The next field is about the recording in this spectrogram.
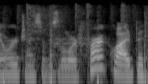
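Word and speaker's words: Farquaad: dressed up as Lord far wad but they pronounced it as f word wad I was like that's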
